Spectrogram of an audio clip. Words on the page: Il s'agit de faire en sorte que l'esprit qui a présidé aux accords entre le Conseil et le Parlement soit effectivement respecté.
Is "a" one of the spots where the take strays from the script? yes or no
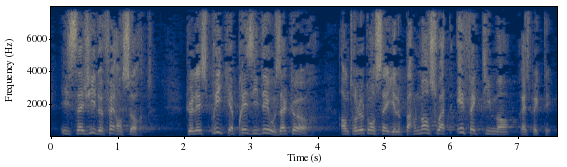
no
